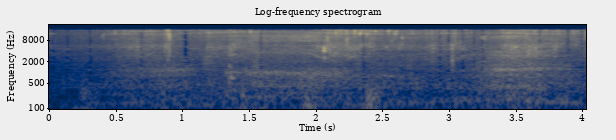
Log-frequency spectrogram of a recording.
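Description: A hand stirring and pushing down vermiculite soaking in water in a plastic bucket: soft swishing and sloshing, with a couple of low bumps about halfway through.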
